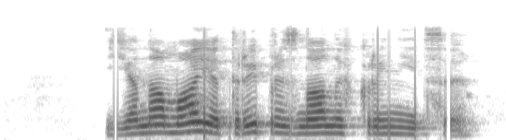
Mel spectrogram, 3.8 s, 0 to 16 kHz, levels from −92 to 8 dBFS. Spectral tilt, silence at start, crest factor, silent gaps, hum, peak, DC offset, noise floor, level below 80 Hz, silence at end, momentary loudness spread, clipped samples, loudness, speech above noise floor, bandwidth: -5.5 dB/octave; 0.8 s; 18 dB; none; none; -12 dBFS; under 0.1%; -81 dBFS; -70 dBFS; 0.3 s; 14 LU; under 0.1%; -28 LUFS; 53 dB; 7.8 kHz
